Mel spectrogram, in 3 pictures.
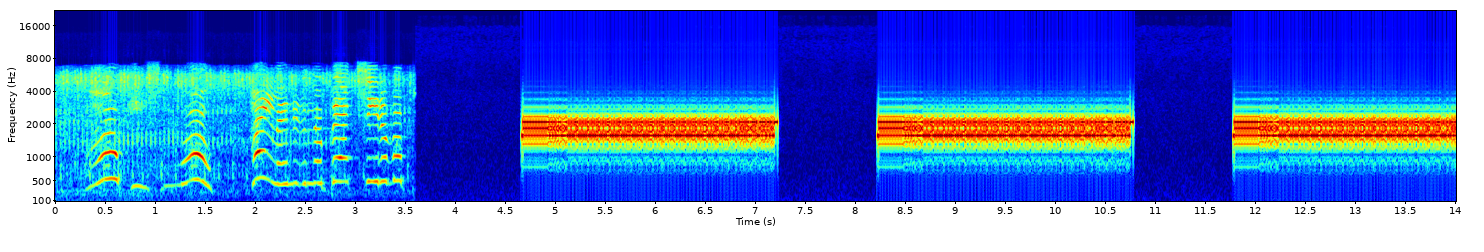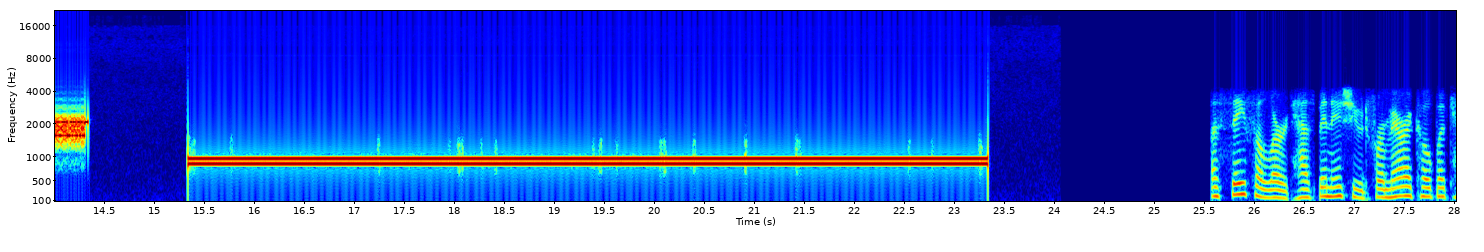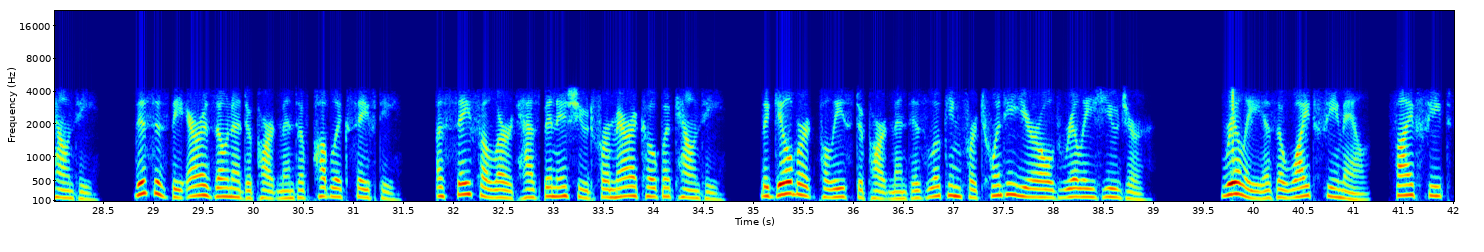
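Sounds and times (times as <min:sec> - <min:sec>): harsh digital warble: 0:00.0 - 0:03.6.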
